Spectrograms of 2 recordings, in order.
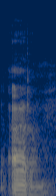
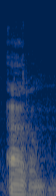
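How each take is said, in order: No difference in how they are said.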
